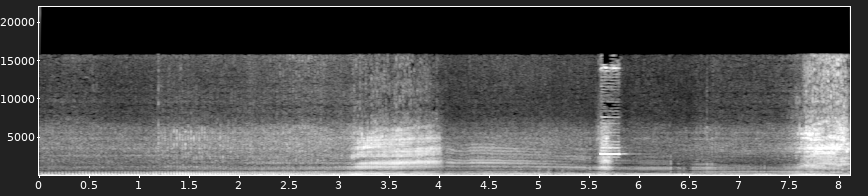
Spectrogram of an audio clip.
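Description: KTM Duke 200's single-cylinder engine running under way, its pitch sagging and rising with the throttle. Two short bursts of hiss come about three seconds in and at the end, and a brief sharp click about two-thirds through.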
